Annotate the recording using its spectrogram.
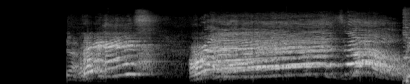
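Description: Two long, high-pitched whoops from women's voices, the first starting about a second in and the second lasting about two seconds, each rising and then falling in pitch.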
